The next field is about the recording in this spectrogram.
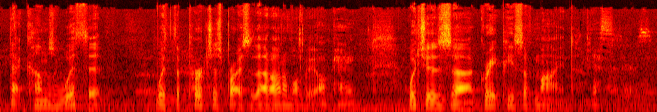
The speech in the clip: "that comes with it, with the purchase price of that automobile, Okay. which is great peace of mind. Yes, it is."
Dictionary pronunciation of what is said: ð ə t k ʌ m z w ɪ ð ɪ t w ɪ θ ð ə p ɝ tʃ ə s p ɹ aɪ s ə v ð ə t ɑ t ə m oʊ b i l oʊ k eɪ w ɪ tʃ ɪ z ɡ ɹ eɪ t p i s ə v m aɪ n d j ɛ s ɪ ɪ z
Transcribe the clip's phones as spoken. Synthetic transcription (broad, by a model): ð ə t k ʌ m z w ɪ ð ɪ t w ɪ ð ə p ɝ tʃ ə s p ɹ aɪ s ə v ð ə t ɑ t ə m oʊ b i l oʊ k eɪ w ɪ tʃ ɪ z ɡ ɹ eɪ t p i s ə v m aɪ n d j ɛ s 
